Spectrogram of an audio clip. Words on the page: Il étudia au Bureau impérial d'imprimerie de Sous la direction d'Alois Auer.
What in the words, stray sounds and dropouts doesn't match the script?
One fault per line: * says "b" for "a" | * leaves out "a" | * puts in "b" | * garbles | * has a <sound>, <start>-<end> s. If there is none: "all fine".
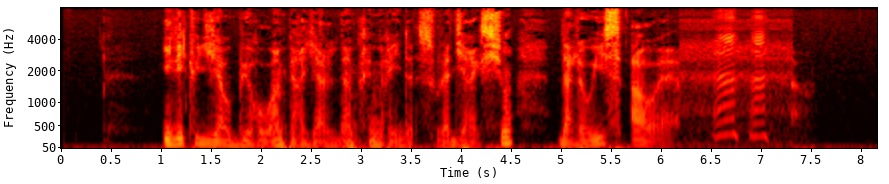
* has a laugh, 6.5-7.1 s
